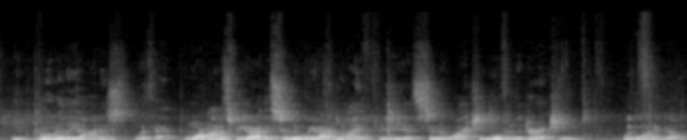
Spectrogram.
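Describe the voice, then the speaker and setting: Over noticeable background noise and audible room echo, a man with a very deep, low pitch speaks at a very fast pace with ordinary pitch variation. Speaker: kung fu and tai chi teacher. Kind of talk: motivational talk.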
